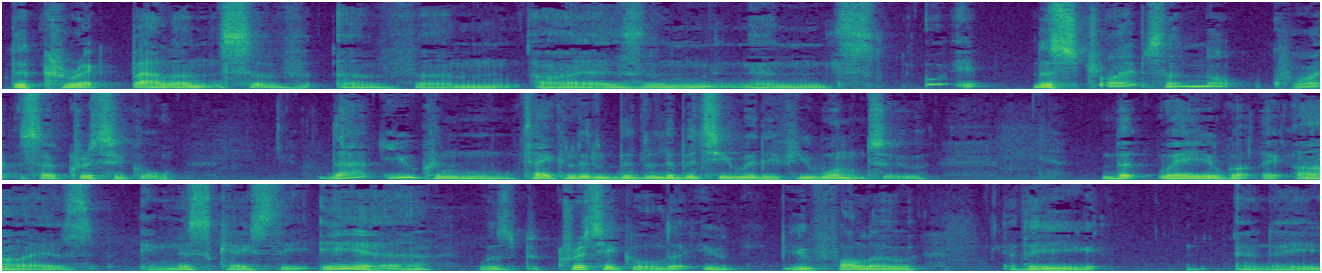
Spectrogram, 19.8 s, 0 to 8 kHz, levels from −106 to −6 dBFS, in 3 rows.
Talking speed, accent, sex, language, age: 150 wpm, British, male, English, 60-79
